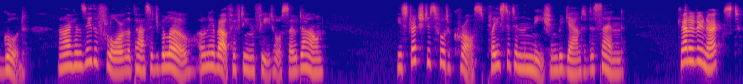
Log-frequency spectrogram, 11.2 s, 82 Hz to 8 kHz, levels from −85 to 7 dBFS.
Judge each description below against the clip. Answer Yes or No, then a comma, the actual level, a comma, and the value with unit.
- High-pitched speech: Yes, high, 195 Hz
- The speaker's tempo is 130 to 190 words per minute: Yes, average, 180 wpm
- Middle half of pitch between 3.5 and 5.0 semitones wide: Yes, average, 4.3 semitones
